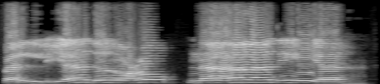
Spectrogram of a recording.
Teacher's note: दाल पे कलकला करेंगे, double sound आएगा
